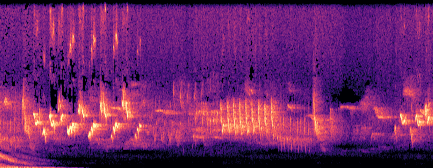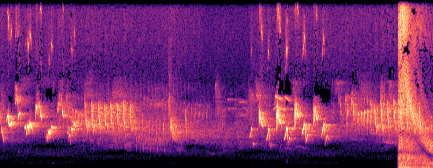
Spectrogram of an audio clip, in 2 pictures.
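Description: Birds chirping and singing throughout, in many short, quick falling notes. A loud sweep gliding steeply down from high to low fades out at the start, and another begins near the end.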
